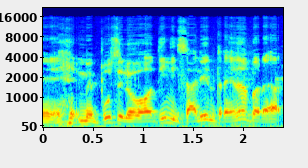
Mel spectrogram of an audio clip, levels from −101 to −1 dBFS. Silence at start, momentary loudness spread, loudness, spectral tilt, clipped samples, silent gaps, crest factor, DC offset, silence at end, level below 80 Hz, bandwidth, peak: 0 s; 4 LU; -28 LUFS; -4 dB/octave; under 0.1%; none; 16 dB; under 0.1%; 0 s; -54 dBFS; 16.5 kHz; -12 dBFS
